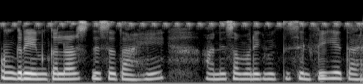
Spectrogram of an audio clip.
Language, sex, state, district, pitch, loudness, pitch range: Marathi, female, Maharashtra, Aurangabad, 250 Hz, -17 LUFS, 245-265 Hz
